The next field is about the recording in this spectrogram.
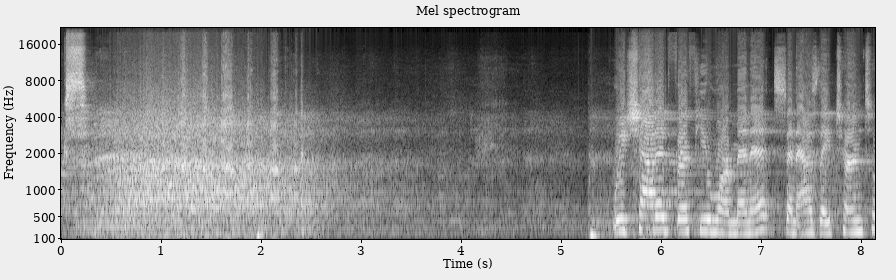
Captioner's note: laughter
